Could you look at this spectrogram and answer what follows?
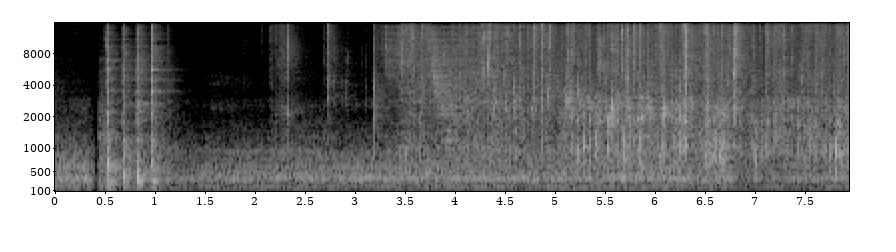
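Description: Eggs and sweet potatoes cook in avocado oil in a pan, opening with a few sharp clatters of cookware, then a rising, steady sizzle and crackle that fills the rest, close by with no talking.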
